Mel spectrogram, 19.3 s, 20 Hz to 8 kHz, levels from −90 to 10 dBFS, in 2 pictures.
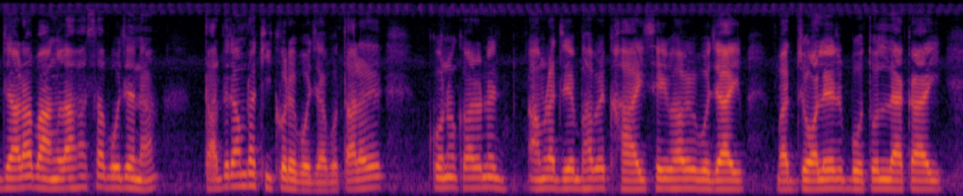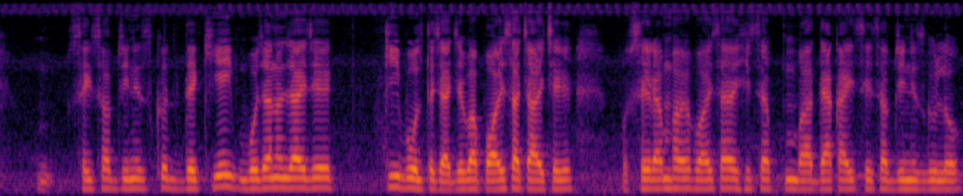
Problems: constant background noise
